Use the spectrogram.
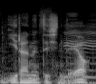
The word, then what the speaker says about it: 방아: So why does Gyeongsang call it 'banga'? Originally it was called 'bangha,' for resembling mint. 'Bang' for flowering, 'ha' for lotus. But in Gyeongsang's distinct pronunciation, a vowel slipped away, and 'bangha' became 'banga.' Standard speech, herbal medicine, and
